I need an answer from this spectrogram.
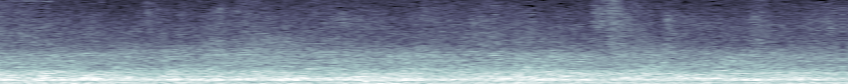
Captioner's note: none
